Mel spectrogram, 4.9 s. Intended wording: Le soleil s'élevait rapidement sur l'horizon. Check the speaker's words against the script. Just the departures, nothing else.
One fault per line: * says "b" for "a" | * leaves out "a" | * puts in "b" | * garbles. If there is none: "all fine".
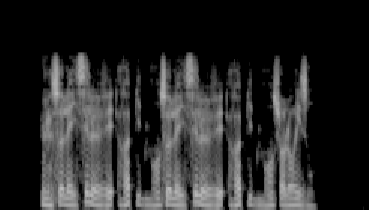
* puts in "soleil s'élevait rapidement"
